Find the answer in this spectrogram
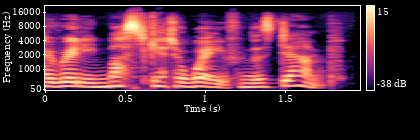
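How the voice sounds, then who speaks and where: A storyteller playing a gentle, mellow, teasing Death. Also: medium pitch, steady tone, close to an everyday voice. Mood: mild, polite. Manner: measured, matter-of-fact, kindly. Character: calm, gently teasing male Death, quietly amused.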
